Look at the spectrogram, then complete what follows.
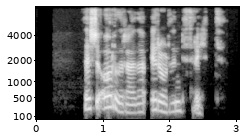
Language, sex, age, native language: Icelandic, female, 40-49, Icelandic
